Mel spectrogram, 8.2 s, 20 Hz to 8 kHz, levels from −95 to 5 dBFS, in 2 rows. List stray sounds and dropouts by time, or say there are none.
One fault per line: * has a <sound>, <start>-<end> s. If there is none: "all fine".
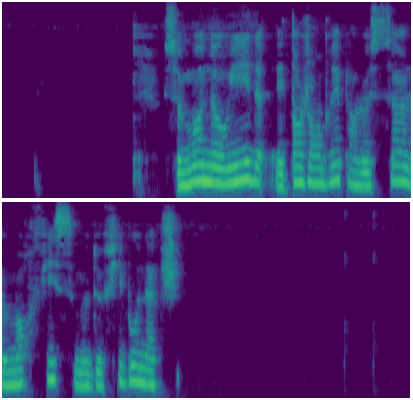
all fine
